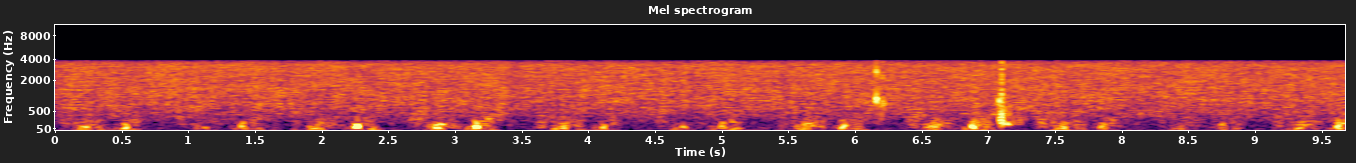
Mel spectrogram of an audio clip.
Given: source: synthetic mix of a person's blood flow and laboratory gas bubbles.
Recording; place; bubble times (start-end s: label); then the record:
Doppler ultrasound of blood flow; precordium
6.13-6.25 s: bubbles
7.04-7.28 s: bubbles
From the record:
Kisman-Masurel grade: 122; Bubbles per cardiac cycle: 1 to 2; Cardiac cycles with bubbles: 10 to 50%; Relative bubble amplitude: moderate (0.250 to 0.450); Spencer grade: 2 (many but less than half of the cardiac periods contain bubble signals, singularly or in groups); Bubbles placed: anywhere in the cardiac cycle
